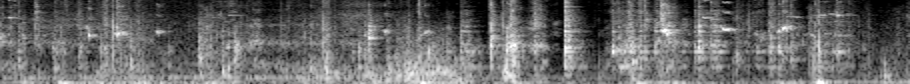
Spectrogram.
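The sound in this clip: Busy scraping, scratching and small clicking sounds as a pocket knife works loose the screws of a ventilation grille fastened from the outside, an irregular metallic patter running throughout.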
